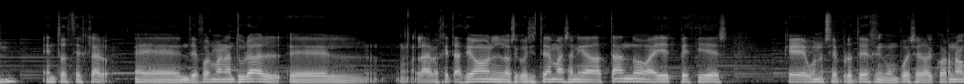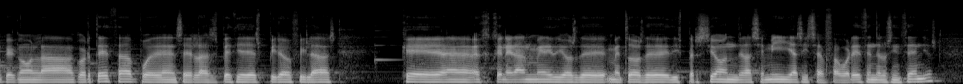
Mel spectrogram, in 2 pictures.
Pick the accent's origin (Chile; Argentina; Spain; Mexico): Spain; Soria, Castile and León; Soy de Soria, entonces trabajaba allí en un pueblo de la provincia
